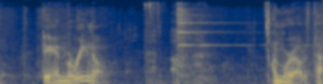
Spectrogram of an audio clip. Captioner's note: bell ringing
